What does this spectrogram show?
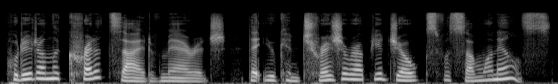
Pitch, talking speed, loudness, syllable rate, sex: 200 Hz, 205 wpm, -19 LUFS, 5.2 syllables/s, female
